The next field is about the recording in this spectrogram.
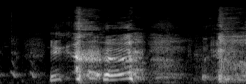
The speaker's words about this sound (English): You need to suppress that cough.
